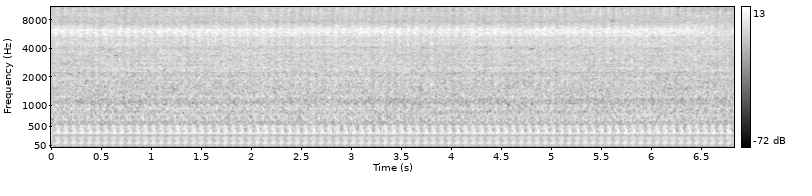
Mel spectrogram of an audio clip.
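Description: Excavator's diesel engine idling steadily, with an even, rapid pulsing beat.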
